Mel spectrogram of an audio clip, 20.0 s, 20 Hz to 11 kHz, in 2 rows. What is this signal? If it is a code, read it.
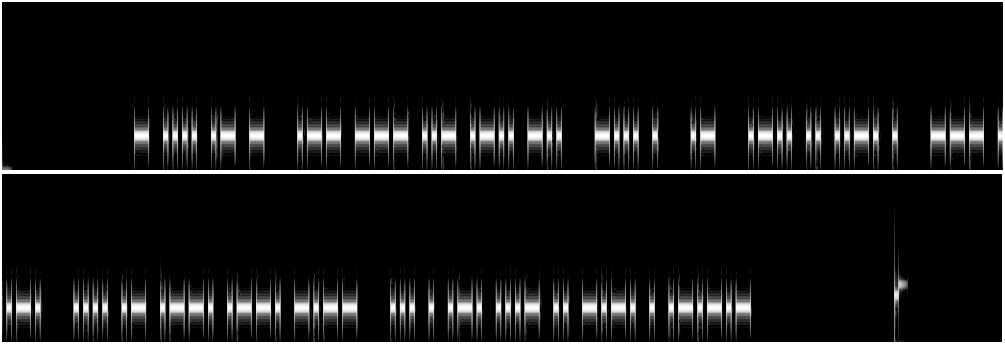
Morse code, heard as a keyed tone, about 25 wpm, 700 Hz. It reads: THAT WOULD BE A LIFE OF HAPPY SERVICE.
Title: Sentences from Top 1000 Words - Review Part 4 - 25wpm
